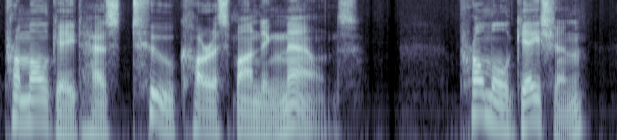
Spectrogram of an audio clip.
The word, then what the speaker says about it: promulgation: has two corresponding nouns promulgation which may also be pronounced promulgation means the act of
